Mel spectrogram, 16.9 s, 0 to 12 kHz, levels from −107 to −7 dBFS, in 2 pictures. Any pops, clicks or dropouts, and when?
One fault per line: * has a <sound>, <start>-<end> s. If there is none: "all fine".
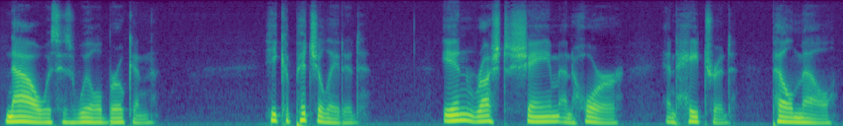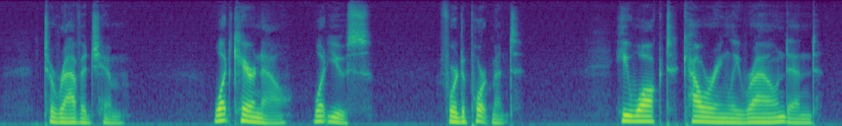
all fine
